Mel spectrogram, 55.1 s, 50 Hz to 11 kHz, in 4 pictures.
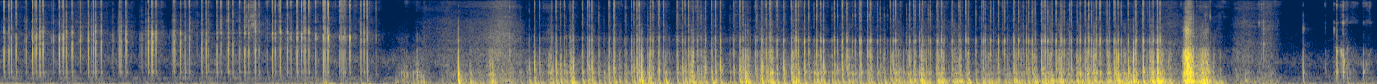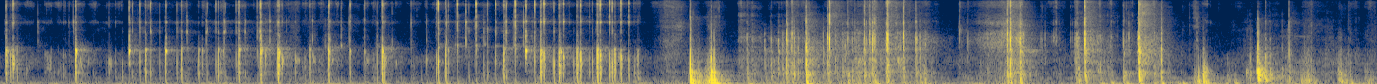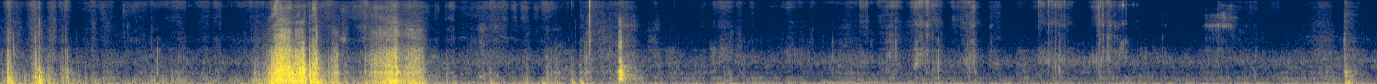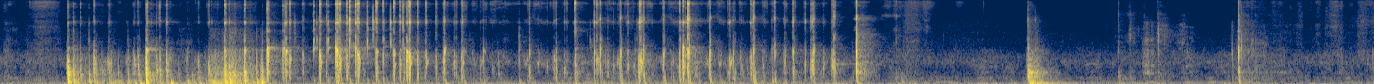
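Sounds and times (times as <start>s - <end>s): finger scratching: 5.0s - 12.3s.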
